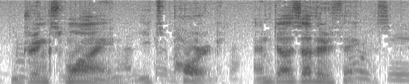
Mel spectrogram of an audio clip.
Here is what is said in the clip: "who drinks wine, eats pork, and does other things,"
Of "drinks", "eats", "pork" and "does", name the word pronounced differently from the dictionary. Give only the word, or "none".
none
